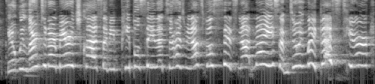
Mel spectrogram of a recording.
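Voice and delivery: high, loud protest with laughter in it; hammed-up self-defence, pitched right up; mock indignant blaming. Bad driver blaming the road to her husband, laughing mock indignation. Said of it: "I was blaming everyone else".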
